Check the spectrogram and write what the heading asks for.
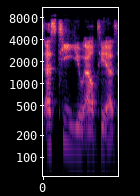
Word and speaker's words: Stults: It's you could pronounce it Slutz the way it's read, but anyways, because it's Sultz. So, It's Stults. It's Stults.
